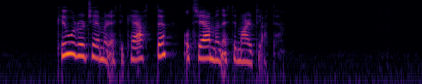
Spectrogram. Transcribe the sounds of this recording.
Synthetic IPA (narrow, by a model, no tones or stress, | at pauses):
kʰʉwɹʊɹt͡ʃʰeːməɾʔɛ̰t̪ɪkʰæːt̪əʔo̰ːt̪ʰɹæːmənɛ̰t̪əmɑɹɡlʔa̰t̪ə̥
